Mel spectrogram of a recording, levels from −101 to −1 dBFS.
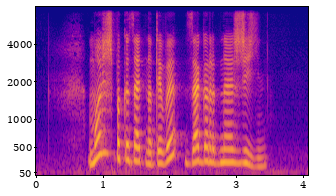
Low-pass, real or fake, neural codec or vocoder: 7.2 kHz; fake; codec, 16 kHz, 0.9 kbps, LongCat-Audio-Codec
